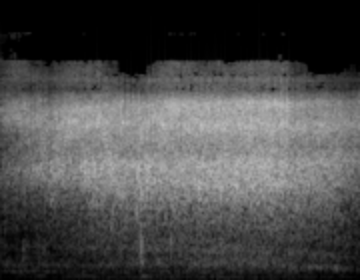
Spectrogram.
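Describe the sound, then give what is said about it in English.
An Alka-Seltzer effervescent antacid tablet fizzing in a glass of water: a steady, bright hiss of tiny popping bubbles that swells in quickly and holds evenly, with no voices. “Listen to it fizz.”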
